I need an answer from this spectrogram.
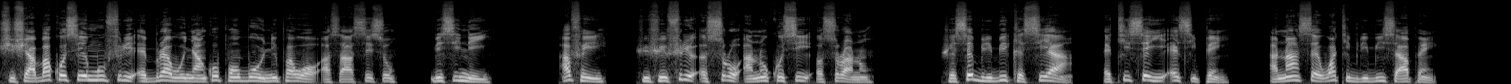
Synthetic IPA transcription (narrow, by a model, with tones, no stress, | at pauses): ɕᶣi˨ɕᶣa˨ba˦kʰɔ˦sɛ˦mũ˦fi˦ɾi˨ʔæ˨bɾa˦˨wɔ˨ɲã˨ŋkʰo˦pʰɔ̃˦n˦bɔ˦˨n̩˨nĩ˦pʰa˦wɔ˨ʔa̰˨saː˨sɪ˦sʊ˦ | be˦si˦nɛ̃˨i˦ | a˦fe˨ɾi˨ | ɕᶣi˨ɕᶣɛ˨fi˦ɾi˨ʔɔ˨sʊ˦ɾʊ˨ʔa˨nʊ̃˦kʰo˦si˦ɔ˨sʊ˦ɾʊ˦˨a˨nʊ̃˦ | ɕᶣɛ˨sɛ˦bi˨ɾi˨bi˦kʰɛ˨sɪ˦a˨ | æ˨tʰi˦sɛ˦ji˦ʔæ˦si˨pʰɛ̃˨n | a˨nãː˦sɛ˦wa˦tʰɪ˨bi˨ɾi˨bi˦saː˦pʰɛ̰̃˨n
